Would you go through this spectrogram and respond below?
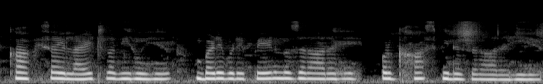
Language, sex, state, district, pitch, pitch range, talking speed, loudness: Hindi, female, Uttarakhand, Tehri Garhwal, 260 Hz, 245-270 Hz, 220 wpm, -14 LUFS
